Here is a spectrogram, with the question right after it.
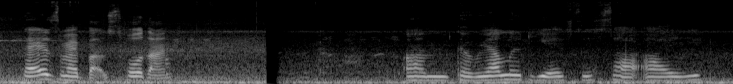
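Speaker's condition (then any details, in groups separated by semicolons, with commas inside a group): Brain injury from AVM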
